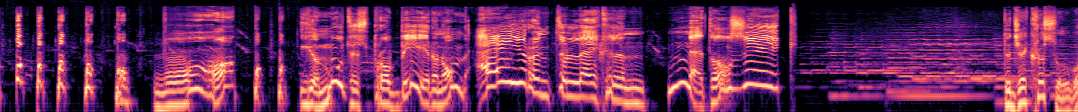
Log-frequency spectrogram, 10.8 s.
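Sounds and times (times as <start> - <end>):
person imitating hen clucking and cackling: 0.0 - 5.2
speech: 1.2 - 2.4, 3.0 - 8.0, 10.0 - 10.7.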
